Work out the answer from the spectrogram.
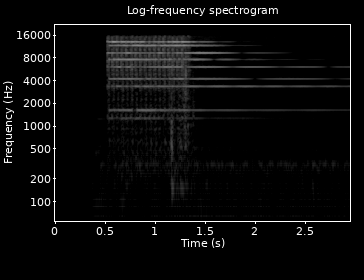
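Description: A telephone bell rings once for an incoming caller, a bright metallic trill with a sharp onset. The ring cuts off and leaves a soft fading tail against a quiet background.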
